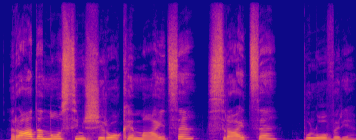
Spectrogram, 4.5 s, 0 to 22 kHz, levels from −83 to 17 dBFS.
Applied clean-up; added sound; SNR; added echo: none; none; none; none.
